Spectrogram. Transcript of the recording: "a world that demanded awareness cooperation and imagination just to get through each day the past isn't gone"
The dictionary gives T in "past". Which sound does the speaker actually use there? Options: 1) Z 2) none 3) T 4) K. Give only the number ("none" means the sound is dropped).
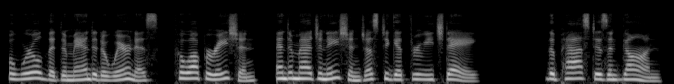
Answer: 3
